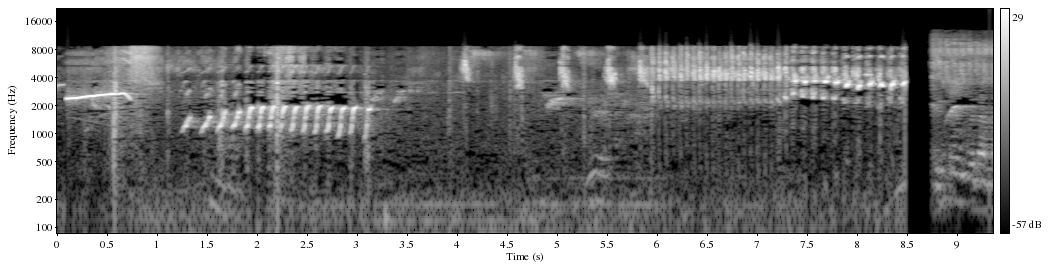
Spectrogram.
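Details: White-rumped shama song: a pure whistle, then a fast stuttering series of rising notes, scattered chips, and a long rapid rattling trill that climbs slightly before stopping abruptly.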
